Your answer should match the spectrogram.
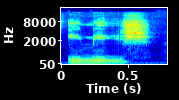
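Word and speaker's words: Imix: So as we begin a new 260-day cycle with one Imish, that's I-M-I-X, pronounced Imish, on May 14th, we're looking at the general idea of birth, the opening up of a whole new realm of possibilities.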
